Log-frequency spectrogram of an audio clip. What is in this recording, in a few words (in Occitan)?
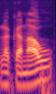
"lacanau", gasconha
